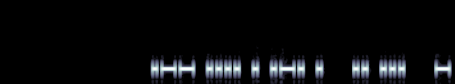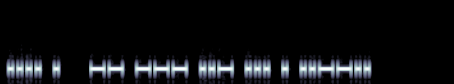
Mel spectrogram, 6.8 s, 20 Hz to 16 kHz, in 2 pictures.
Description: Morse code, heard as a keyed tone, about 36 wpm, 700 Hz. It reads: WHERE IS THE MOUSE?
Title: Sentences from Top 1000 Words - Review Part 5 - 35wpm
